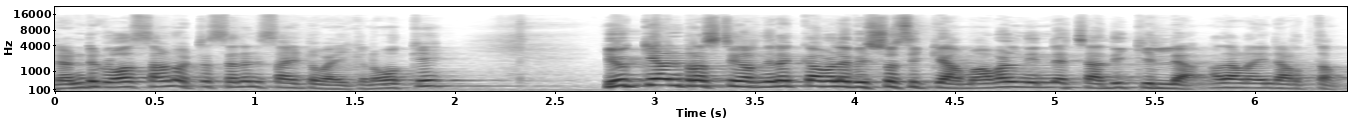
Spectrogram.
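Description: A man from Kerala teaching English grammar for an exam course, repeating each rule and reading example sentences out slowly. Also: fairly high pitch, darkish tone. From Kerala, India. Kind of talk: classroom-style exam lesson.

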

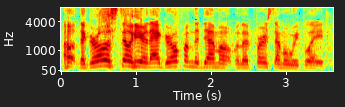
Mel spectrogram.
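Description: A young gaming YouTuber plays a video game and delivers let's-play commentary, joking, reacting and talking to his viewers in an animated way. His voice is high and his pace brisk, with a little hiss or hum in the background.

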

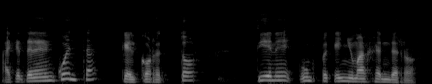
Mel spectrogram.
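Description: Patient man teaching software. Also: a little high, very animated, normal speed. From Spain. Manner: patient, explanatory, tags phrases with "¿vale?". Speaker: computer course instructor. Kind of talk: screen-recorded software tutorial.

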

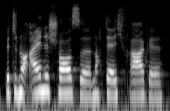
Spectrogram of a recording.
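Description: A woman reading out the slow, pleading note of an obsessive ex-boyfriend in her own voice. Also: mid-range voice, fairly even intonation, close to an everyday voice. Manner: reads a pleading note slowly.

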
